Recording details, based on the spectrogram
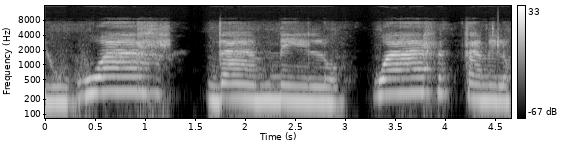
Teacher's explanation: La sílaba tónica está una antes de la antepenúltima. Esta es última, penúltima, antepenúltima y esta es una antes de la antepenúltima.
